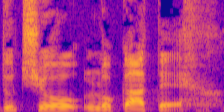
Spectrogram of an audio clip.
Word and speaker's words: Duccio Locati: Now, today I'm interviewing Duccio Locate on the topic of psyche.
